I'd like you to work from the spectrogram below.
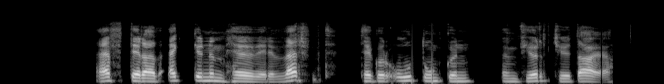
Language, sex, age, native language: Icelandic, male, 30-39, Icelandic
